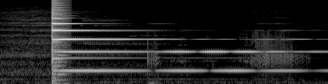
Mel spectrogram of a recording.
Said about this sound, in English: And just listen to the singing bowl and join in with me repeating this mantra I am powerful beyond belief.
